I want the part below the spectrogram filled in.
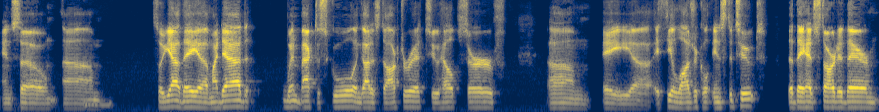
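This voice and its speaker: Earnest low-voiced man telling his story. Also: fairly even intonation, a bit bright. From United States. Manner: earnest, halting with many fillers and restarts. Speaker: podcast guest. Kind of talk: personal storytelling interview.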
